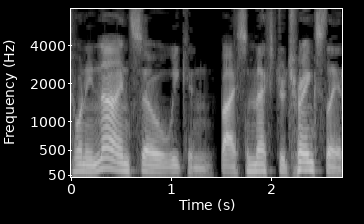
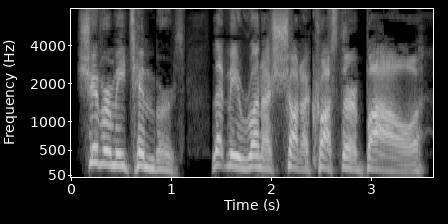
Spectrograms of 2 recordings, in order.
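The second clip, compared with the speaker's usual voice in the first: high, hammed-up pirate voice; mock pirate; 6 semitones higher than usual. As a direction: play a silly pirate, pitched high. Mock pirate talk in a game.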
